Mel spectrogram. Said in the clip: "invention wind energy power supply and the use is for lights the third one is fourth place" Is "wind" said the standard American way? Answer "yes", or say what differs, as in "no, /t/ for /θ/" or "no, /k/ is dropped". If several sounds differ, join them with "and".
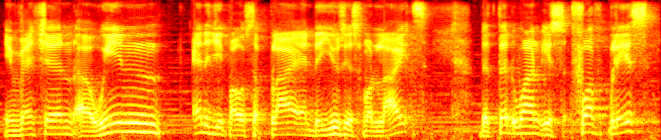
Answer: no, /d/ is dropped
